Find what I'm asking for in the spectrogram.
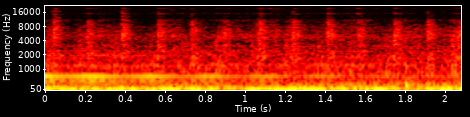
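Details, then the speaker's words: Car at auction, just started: rough idle with quick uneven tapping knock under engine drone, music in background; engine knocking, cause unknown, possibly low oil but no oil-pressure warning, drivetrain malfunction light shown. "okay all right it started but it's knocking"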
